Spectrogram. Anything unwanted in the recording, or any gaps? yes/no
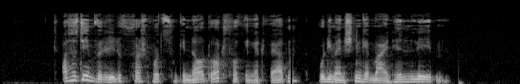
yes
